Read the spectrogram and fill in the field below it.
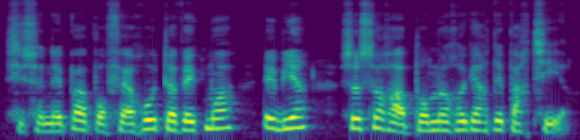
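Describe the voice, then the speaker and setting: A proud old village tailor speaks with stubborn, emphatic resolve, as a woman reads him aloud. The tone is mellow and warm. He sounds like a figure in a storybook reading. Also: mid-range voice, normal speed, natural voice. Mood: determined.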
